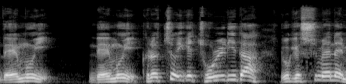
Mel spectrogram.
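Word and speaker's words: 眠い: 발음은 네무이.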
